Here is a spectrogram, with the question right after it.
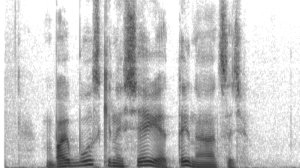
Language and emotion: Russian, positive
